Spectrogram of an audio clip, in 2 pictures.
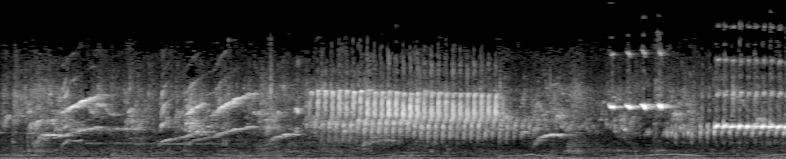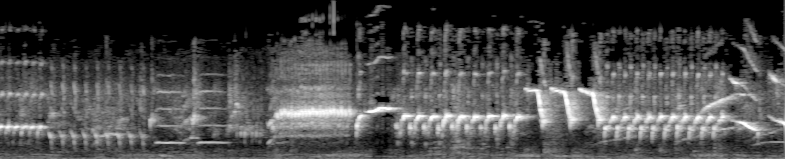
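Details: Timbrado Español canary singing a varied run of high rolling trills, buzzy rattles and bright whistled notes that change every second or so, with soft low cooing audible underneath.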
